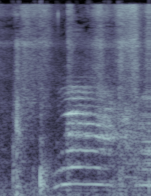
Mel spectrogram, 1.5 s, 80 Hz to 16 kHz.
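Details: Charlie the dog, June 2015, holds one long, steady, tonal whining note that dips slightly and levels off, preceded by a couple of short muffled sounds indoors.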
